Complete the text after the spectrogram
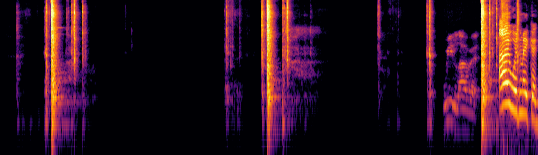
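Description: A staple gun snaps sharply a few times.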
